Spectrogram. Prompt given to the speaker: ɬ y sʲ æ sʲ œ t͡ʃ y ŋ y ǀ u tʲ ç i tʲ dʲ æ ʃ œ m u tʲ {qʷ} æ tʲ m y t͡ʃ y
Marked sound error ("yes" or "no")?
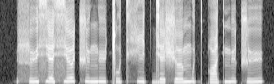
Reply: no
